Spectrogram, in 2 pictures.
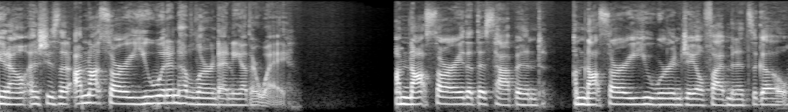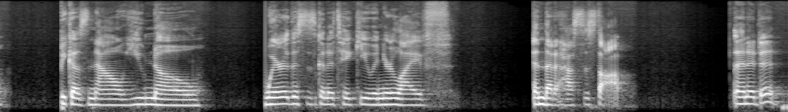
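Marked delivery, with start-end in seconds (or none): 0.8-14.3 put-on serious, steady, stable voice. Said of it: "in the most serious, uh, and, and stable voice".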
